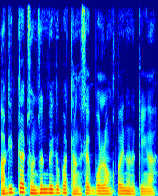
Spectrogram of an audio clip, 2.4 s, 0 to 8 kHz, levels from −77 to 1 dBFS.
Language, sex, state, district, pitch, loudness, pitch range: Garo, male, Meghalaya, North Garo Hills, 120 Hz, -18 LUFS, 110-145 Hz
